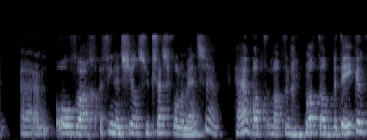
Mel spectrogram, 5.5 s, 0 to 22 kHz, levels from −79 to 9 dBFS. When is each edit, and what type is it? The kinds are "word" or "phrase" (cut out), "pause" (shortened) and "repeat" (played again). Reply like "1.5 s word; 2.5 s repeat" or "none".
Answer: 3.4 s pause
